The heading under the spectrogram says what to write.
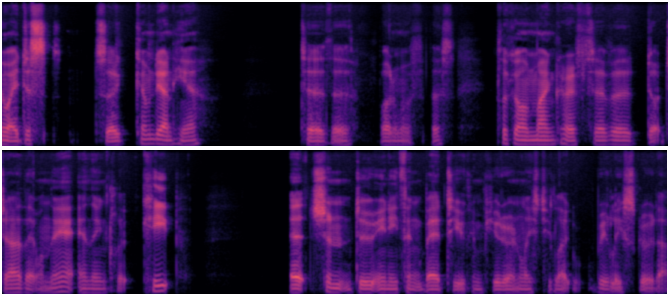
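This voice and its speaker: With a New Zealand accent, a man speaks at a moderate pace with fairly even intonation and long, frequent pauses. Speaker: tutorial maker. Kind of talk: tutorial. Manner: hesitant, many fillers.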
